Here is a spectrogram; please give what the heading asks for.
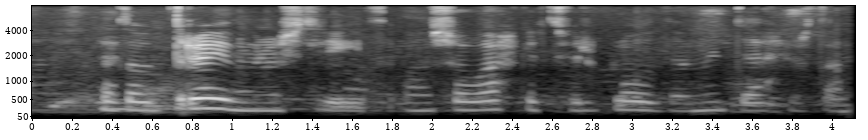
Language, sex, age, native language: Icelandic, male, 18-19, Icelandic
